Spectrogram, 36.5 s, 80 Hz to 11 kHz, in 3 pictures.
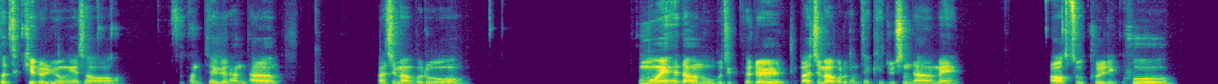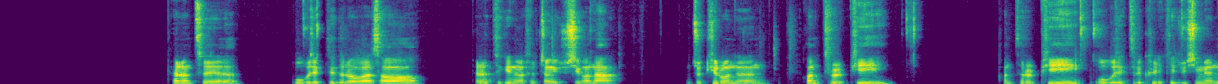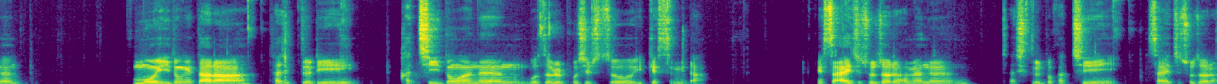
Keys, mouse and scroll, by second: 0.1 shift+click, 1.0 shift+click, 1.7 shift+click, 4.7-18.8 shift+drag, 10.4 right click, 17.7 ctrl+z, 20.0 ctrl+p, 24.0 click, 24.7 g, 27.0-36.5 middle drag, 28.2 g, 31.8 s.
